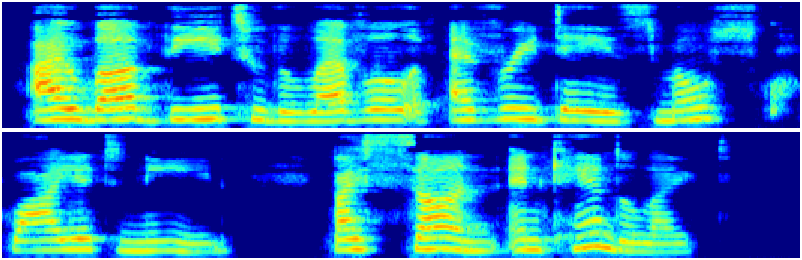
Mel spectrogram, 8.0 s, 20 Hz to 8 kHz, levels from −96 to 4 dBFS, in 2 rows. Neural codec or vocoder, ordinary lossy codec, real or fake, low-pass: none; MP3, 32 kbps; real; 7.2 kHz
